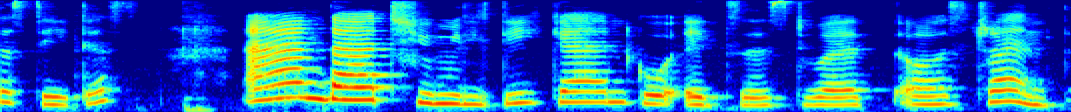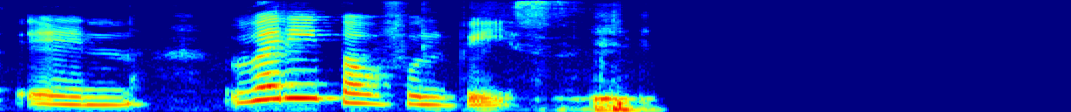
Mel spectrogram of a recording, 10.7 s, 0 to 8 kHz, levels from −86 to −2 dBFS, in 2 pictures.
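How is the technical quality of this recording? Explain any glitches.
There's nothing to flag here: the speech comes across steadily with no dropouts, clicks, distortion or other glitches anywhere in the recording.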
